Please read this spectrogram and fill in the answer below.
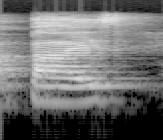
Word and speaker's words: paz: Essa palavra paz, ela é um monossílabo. Paz, pronto, é a sílaba mais forte e é um monossílabo tônico, ok?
